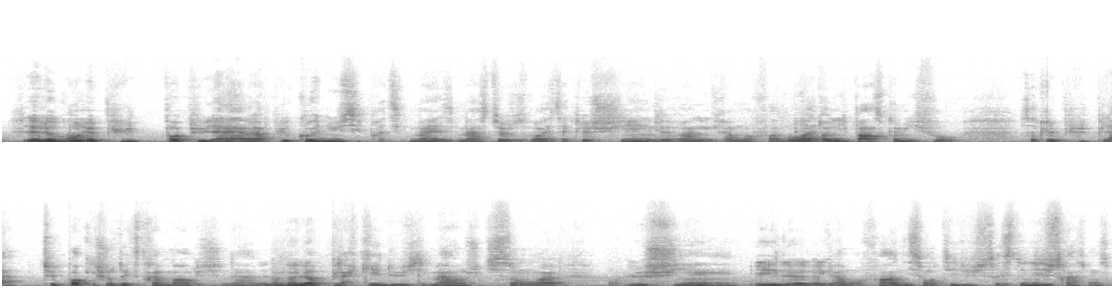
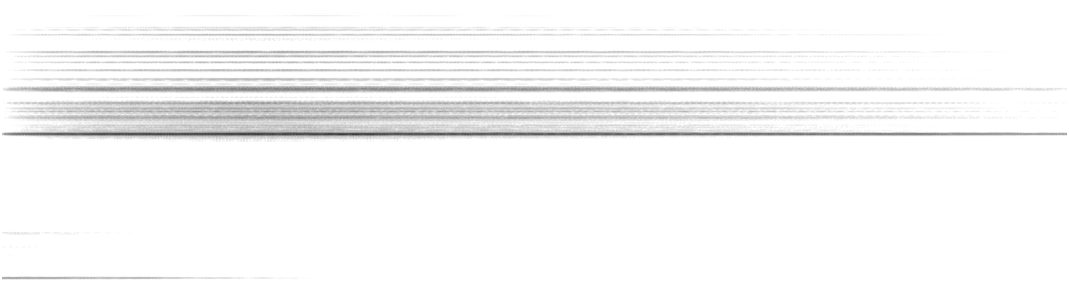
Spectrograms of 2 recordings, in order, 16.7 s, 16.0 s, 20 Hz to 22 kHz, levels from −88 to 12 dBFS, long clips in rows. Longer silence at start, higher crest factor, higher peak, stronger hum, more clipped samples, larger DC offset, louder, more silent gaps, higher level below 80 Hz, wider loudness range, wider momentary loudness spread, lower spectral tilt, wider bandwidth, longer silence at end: about the same, 0 s vs 0.05 s; about the same, 20 dB vs 20 dB; about the same, -2 dBFS vs -2 dBFS; neither; neither; neither; second, -24 LUFS vs -15 LUFS; neither; first, -48 dBFS vs under -90 dBFS; second, 4 LU vs 22 LU; second, 12 LU vs 24 LU; first, -8.5 dB/octave vs 7 dB/octave; second, 10.5 kHz vs 15 kHz; second, 0 s vs 8.9 s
